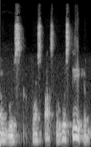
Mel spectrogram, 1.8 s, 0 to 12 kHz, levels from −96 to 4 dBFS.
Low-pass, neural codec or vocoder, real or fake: 10.8 kHz; none; real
